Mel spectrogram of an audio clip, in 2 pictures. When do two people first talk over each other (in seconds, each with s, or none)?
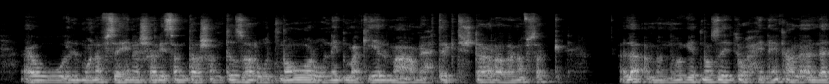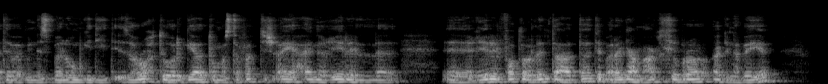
none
